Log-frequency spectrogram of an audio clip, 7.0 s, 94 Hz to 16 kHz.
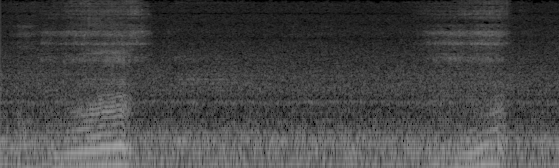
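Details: Woman sleeping on her back with mouth wide open: deep, rumbling open-mouth snores rising in pitch at the end, about 11 breaths a minute, over steady low background noise; heavy snoring.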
